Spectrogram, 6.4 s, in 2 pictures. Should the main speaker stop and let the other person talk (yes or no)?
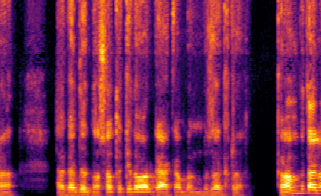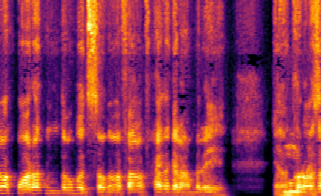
no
